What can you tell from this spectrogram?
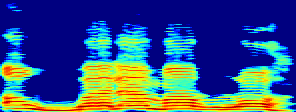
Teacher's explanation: را موٹا بھی کر کے پڑھا جائے گا، اور اینڈ پر دیکھ لیجئے تا دو زیر تین، مراتن ہے، اور جب بھی آپ دیکھیں کہ لاسٹ والا جو لیٹر ہے وہ گول والی تا ہے یا ہا ہے تو ہم ہا کو ساکن کرتے ہیں، یہاں پر بھی ہم نے ہا کی آواز پر آ کر رکنا ہے، مرت نہیں ہوگا۔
